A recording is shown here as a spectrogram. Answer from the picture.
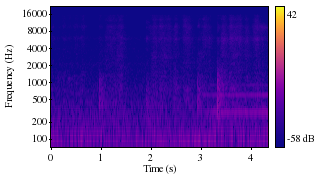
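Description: Chalk writing on a chalkboard: soft, faint scratching strokes as letters are written out. A faint steady tone comes in near the end.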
